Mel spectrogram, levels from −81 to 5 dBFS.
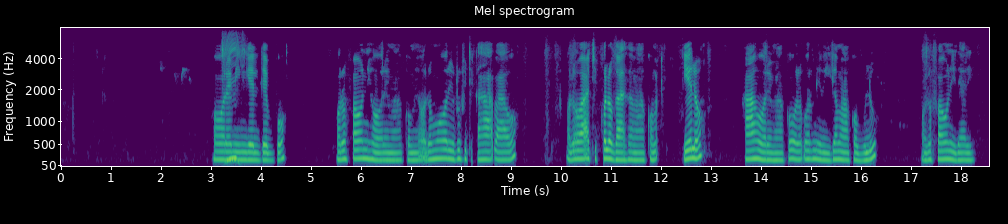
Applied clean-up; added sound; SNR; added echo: none; none; none; none.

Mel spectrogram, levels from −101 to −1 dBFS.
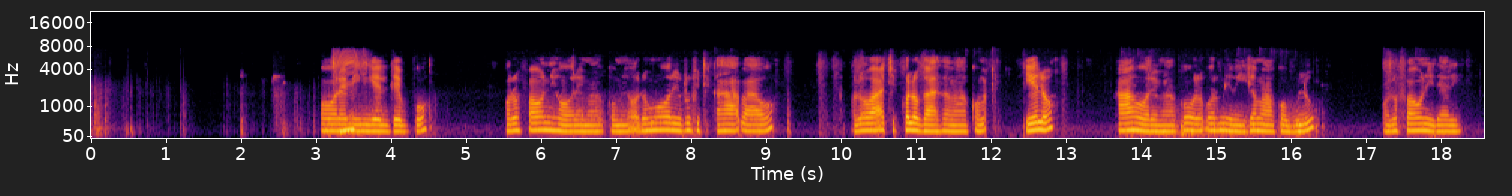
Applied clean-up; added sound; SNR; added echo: neural mask model RNNoise.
